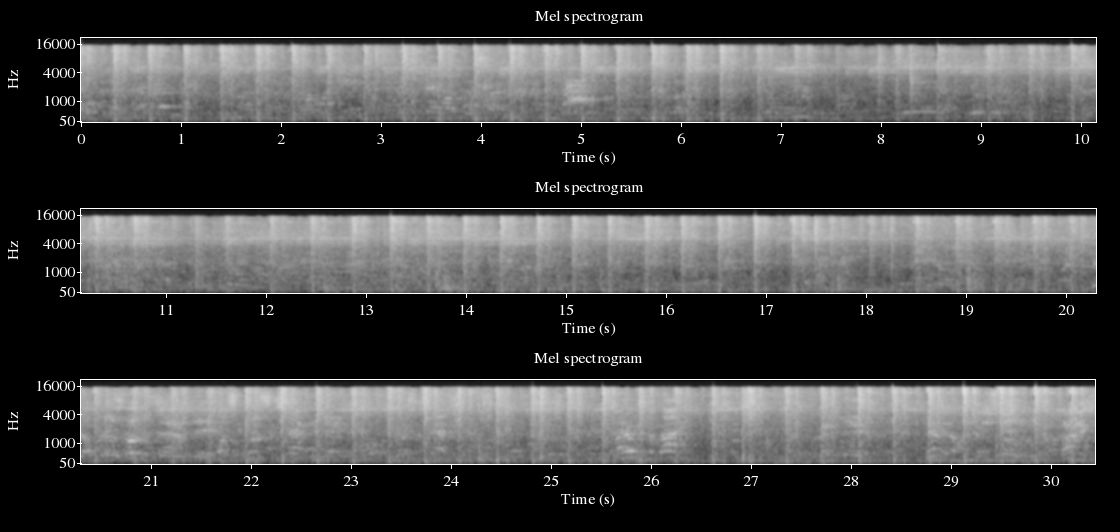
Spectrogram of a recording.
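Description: Boxing gym during sparring: repeated taps and thuds of gloves and footwork on the ring canvas, over background voices and music.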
